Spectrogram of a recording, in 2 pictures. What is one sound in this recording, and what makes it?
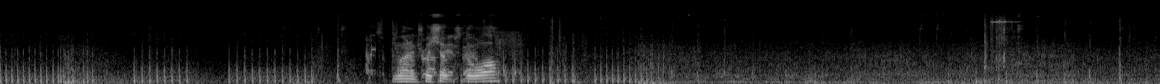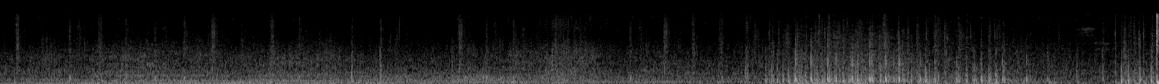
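Footsteps run quickly over grass and pavement.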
